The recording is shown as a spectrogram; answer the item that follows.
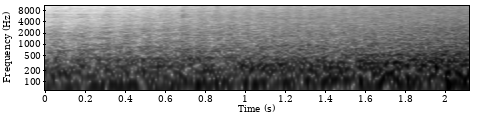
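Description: Rumbling swell of noise in an intro jingle, heaviest in the low end and growing steadily louder.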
